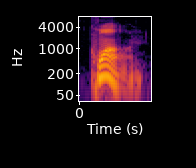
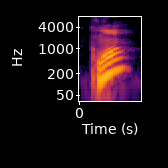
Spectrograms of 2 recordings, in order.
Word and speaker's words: coin: It looks like, in American English, it looks like fleur de coin, but it is not pronounced that way. 3 words, F-L-E-U-R. Second word, D-E. Third word, C-O-I-N. Pronounced quan. Quan? Quan.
